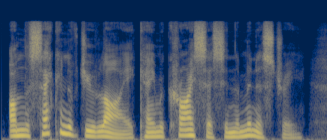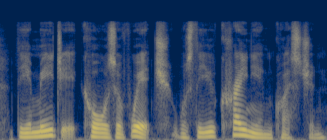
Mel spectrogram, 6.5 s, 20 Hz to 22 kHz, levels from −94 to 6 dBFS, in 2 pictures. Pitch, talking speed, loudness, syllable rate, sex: 125 Hz, 185 wpm, -19 LUFS, 5.4 syllables/s, male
